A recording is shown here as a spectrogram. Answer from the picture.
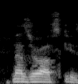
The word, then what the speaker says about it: Masurovsky: Mazurovsky is correct.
